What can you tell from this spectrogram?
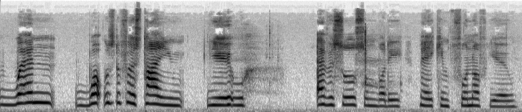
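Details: Stuttering in one of two brothers who both have a stammer; hesitant phrasing while asking his brother a question.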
